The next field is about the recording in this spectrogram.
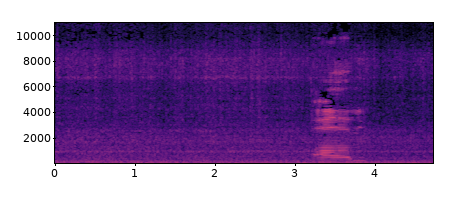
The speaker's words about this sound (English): I'm sorry if the windows, like, the wind, I might just have to talk louder to y'all, because, or, like, just keep them down for a little bit, and then put them back up, because it's, like, so fucking hot in this car.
